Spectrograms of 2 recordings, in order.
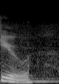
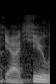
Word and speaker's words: Hioe: But the Hakka pronunciation is Hu, but because, you know, it should be H-I-U, but because of the Dutch influence, U becomes O-E.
